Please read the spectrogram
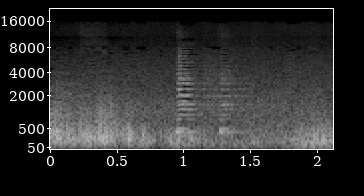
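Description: Car horns giving a couple of short toots about halfway through, over a steady background rush.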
